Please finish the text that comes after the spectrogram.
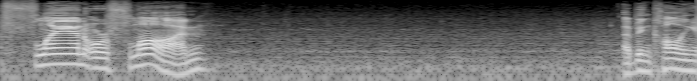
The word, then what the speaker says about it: flan: It looks like flan, but I think technically it's pronounced flan because it's a Spanish dish, right? Flan like lawn.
